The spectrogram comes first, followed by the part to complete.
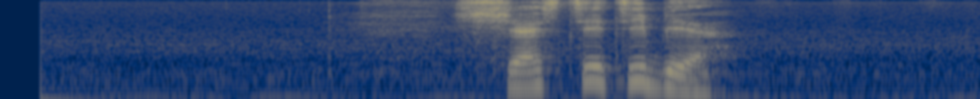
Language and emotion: Russian, positive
